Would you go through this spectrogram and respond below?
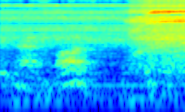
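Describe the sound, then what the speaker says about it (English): A household vacuum cleaner sucking up a spider gives a steady whirring, hissing drone that rises and grows brighter toward the end, close by and continuous throughout. "Babe, you're vacuuming it?"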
